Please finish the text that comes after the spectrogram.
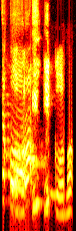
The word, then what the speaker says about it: اقرأ: না না আপু, হয়ের উচ্চারণ আসবে না। র হামজা জবর র, র হামজা জবর র, এরকম। اقرأ কফের মধ্যে কল্পনা হবে, কফে কল্পনা হবে।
